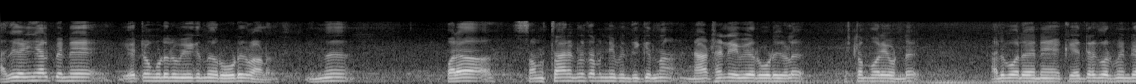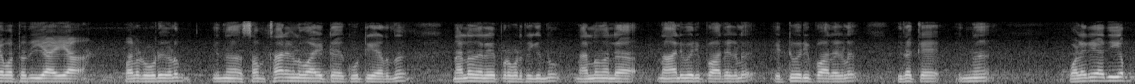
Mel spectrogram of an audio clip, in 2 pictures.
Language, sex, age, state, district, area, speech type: Malayalam, male, 60+, Kerala, Idukki, rural, spontaneous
